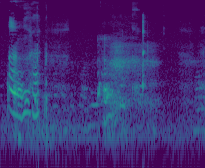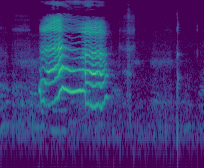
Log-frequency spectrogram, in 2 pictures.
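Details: Baby with hiccups: brief, sharp hiccup catches scattered between fussy babbling and a short cry.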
